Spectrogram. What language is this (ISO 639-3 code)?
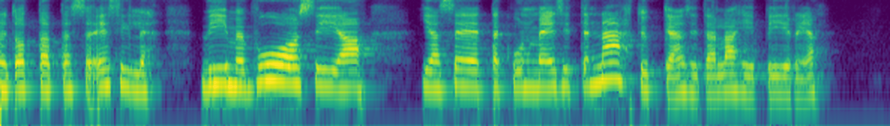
fin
